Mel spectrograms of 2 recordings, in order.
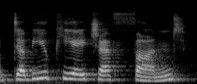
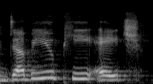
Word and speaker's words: WPHFund: You can go to WPHF Fund. No, I'm going to say it correctly. You can go to WPHFund, because it's tricky, .org/1000 Women Leaders.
